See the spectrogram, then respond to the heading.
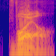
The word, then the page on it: voile: American English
